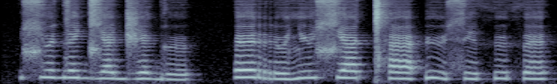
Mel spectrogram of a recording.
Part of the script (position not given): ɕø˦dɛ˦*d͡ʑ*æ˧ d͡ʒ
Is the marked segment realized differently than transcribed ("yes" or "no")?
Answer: no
